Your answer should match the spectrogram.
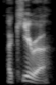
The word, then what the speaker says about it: Akira: Okay, is it pronounced Akira or Akira? I believe the more Japanese pronunciation would be Akira. Okay. And then that's what I was wondering, because I've heard it being said both ways. I've only heard more of the Western pronunciation of Akira. I think that's just how we would pronounce words in the West, but in the East it would be more so Akira.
